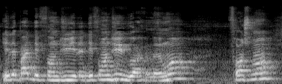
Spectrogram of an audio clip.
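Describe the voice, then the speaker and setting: A woman's voice: mid-range voice, roomy sound, a little hiss or hum. A woman blogger, hosting a live stream and commenting in a mocking, laughing way. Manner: mocking, laughing, rapid back-and-forth with viewers.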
